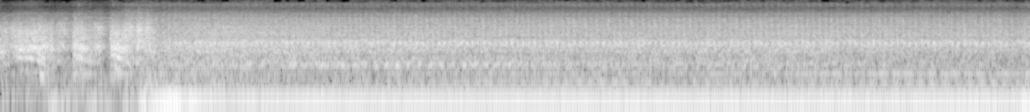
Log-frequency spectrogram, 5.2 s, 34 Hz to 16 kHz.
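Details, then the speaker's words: 2013 VW Tiguan 2.0 TSI, first start after an aftermarket turbo V-band clamp replaced the failed clamp (turbo left in place) and a fresh oil change: quick catch, brief rev flare, quiet even idle, no exhaust puffing or ticking; exhaust much quieter than when bought. "The exhaust sounds much quieter from when we first got this thing."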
